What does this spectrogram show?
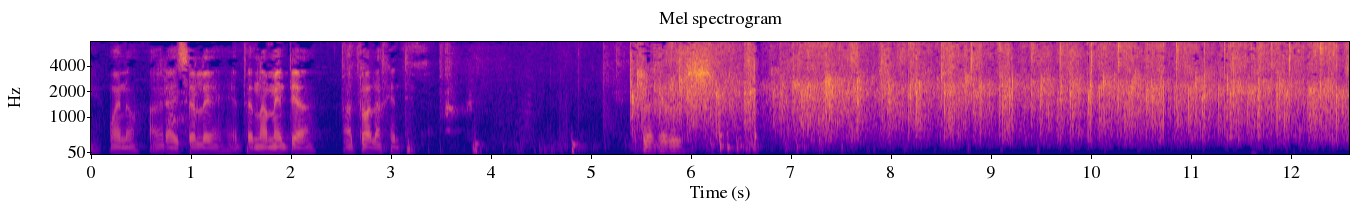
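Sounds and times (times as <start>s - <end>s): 
speech: 0.0s - 4.0s, 5.5s - 6.3s
applause: 5.3s - 12.5s.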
